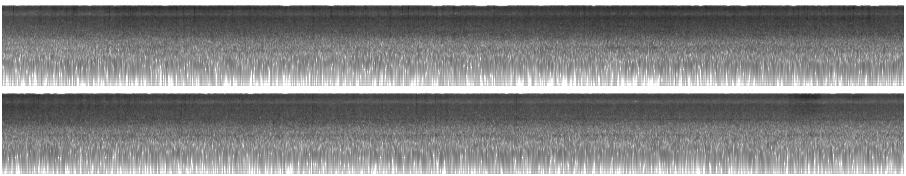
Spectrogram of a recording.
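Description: Steady, even hiss of background noise, a little louder in the middle.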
